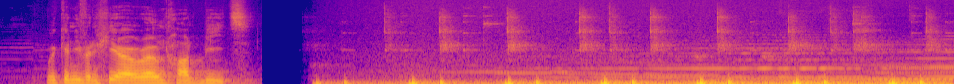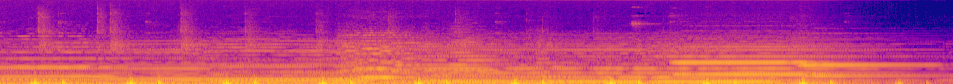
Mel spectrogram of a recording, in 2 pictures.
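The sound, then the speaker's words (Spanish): A brief voice at the start, then a pause, then a steady, loud heartbeat thumping in even rhythm under sustained, shimmering ambient music and chiming tones. “silencio, por favor, que nadie se mueva, para que podamos escuchar el silencio de la caverna y con un poco de suerte podremos escuchar también el latido de nuestros propios corazones.”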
